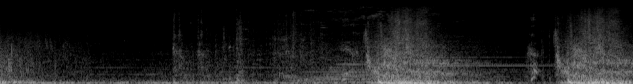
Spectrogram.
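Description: Confringo spells fire in Hogwarts Legacy, and two strong blasts stand out with deep booming impacts and crackling tails. They come after a stretch of softer mechanical clicks and rattles.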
